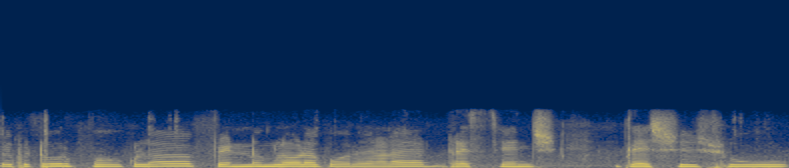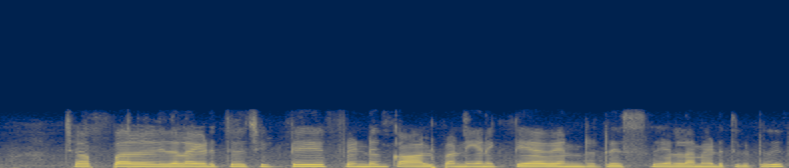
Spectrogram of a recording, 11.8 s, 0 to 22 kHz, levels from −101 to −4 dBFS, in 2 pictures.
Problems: background sounds at intervals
